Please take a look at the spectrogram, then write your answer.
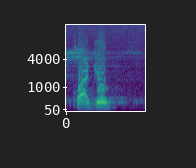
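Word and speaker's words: Kwadwo: directorate National Democratic Congress his Cojo is spelled Kwa a d wo not k o j o thank you rable speaker so his is quu quu T office kindly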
